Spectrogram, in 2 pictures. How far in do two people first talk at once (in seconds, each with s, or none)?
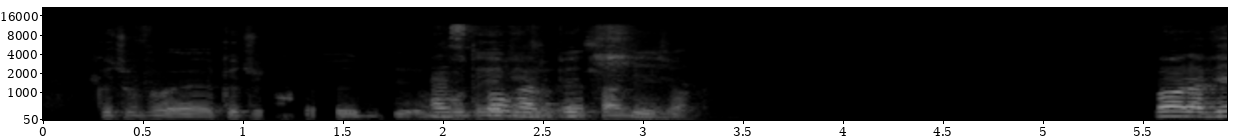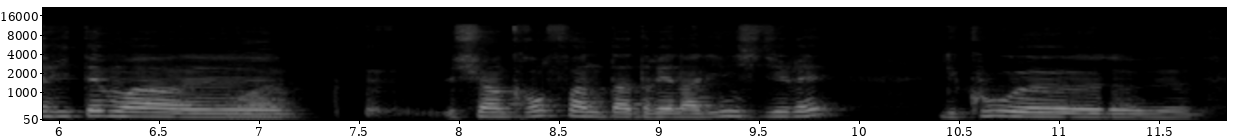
1.9 s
